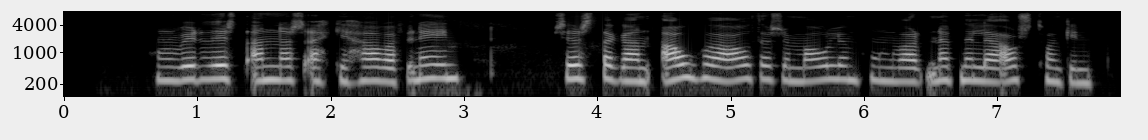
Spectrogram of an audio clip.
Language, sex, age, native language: Icelandic, female, 18-19, Icelandic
